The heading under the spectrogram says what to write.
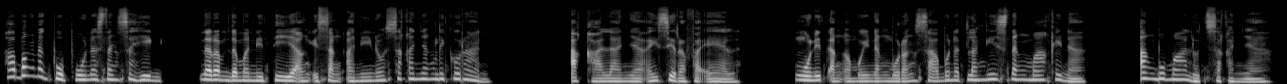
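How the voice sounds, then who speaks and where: A woman with a Filipino accent narrating a dramatic audiobook with expressive storytelling. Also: lowish voice, normal speed, no echo, clean studio sound.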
